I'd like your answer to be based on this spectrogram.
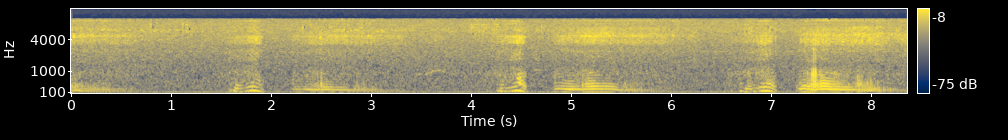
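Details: Sleeping baby making noise: soft, rhythmic snorting and grunting breaths, about 24 a minute, over steady room hum; infant noisy breathing during sleep.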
